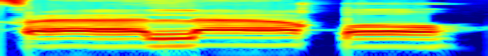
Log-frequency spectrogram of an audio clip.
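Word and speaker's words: فَلَق: কফ যেহেতু কলকলার হরফ উপরের দিকে ধাবিত করে ধাক্কা দিয়ে উচ্চারণ করব। তো প্রিয় দর্শক দেখুন এইভাবে উচ্চারণ করতে হবে। শব্দটি এইভাবে পড়ব। বি রববিল ফালাক বি রববিল ফালাক।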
